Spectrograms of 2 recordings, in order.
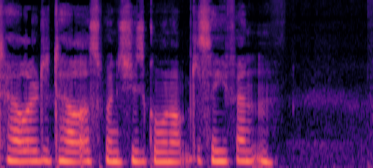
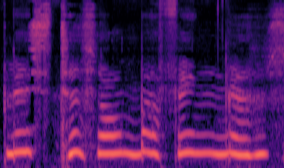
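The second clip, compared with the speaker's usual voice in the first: quoting the film; 9 semitones higher, slower than usual. Retold or imitated.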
